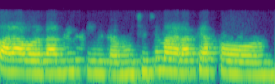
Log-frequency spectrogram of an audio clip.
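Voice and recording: A woman's medium-pitched voice at a moderate pace, with little pitch movement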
